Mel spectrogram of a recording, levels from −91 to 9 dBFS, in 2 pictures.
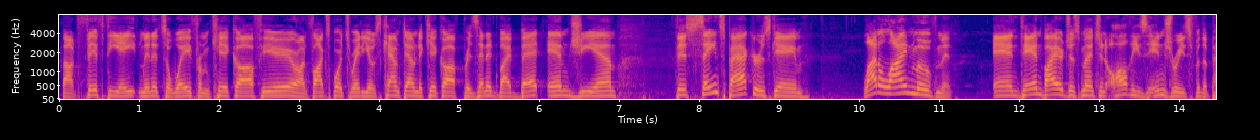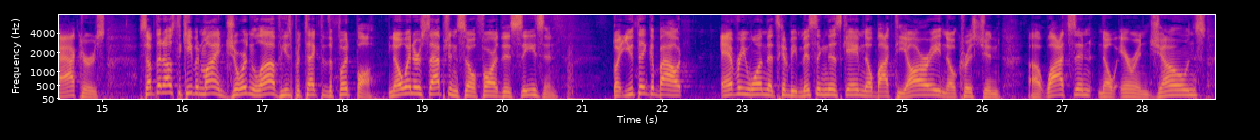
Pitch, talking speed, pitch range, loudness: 160 Hz, 160 wpm, 145-180 Hz, -21 LUFS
